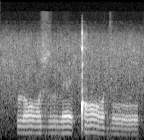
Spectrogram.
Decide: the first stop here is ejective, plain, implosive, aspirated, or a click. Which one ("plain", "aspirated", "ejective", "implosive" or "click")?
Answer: click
